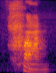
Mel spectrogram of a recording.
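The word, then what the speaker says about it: 半: That's pronounced han, han, and it means half.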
